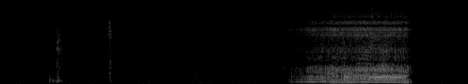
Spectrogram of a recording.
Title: Butterman's Snore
